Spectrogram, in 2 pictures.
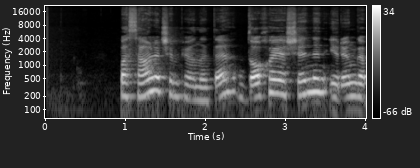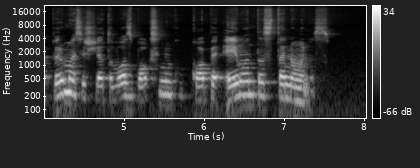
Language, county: Lithuanian, Kaunas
